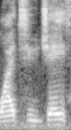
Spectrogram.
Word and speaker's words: Y2J: you know the whole y2j thing obviously people ask me what ytj came from what was supposed to be y2k jay rhymes with k there you go not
